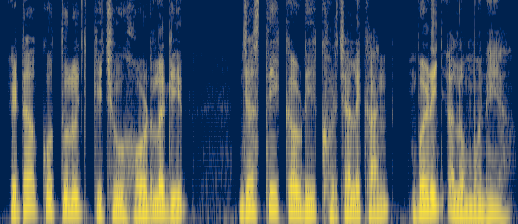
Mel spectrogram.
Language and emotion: Santali, neutral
